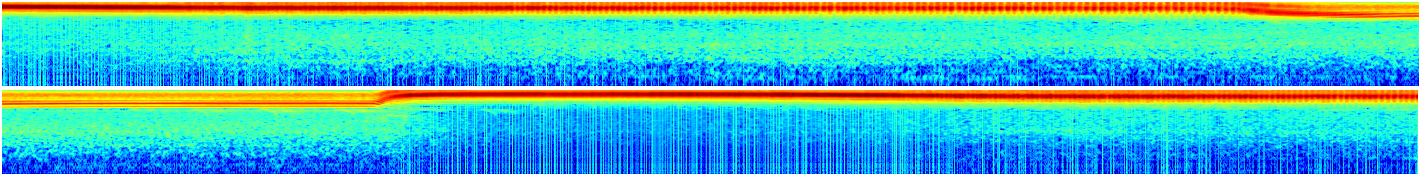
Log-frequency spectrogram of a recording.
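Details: A Kaempfer cicada perched on a cherry tree sings a steady, very high, hissing drone that briefly drops lower before rising again.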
